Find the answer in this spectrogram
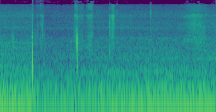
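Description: Steady low rumble of a car's engine and tyres heard from inside the cabin, with a few short clicks in the first half.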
